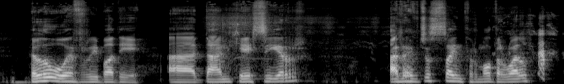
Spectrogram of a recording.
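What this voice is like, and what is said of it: Put-on Scottish accent. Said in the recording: “say hello to everyone in a Scottish accent, okay, in the form of a Motherwell Scottish accent”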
